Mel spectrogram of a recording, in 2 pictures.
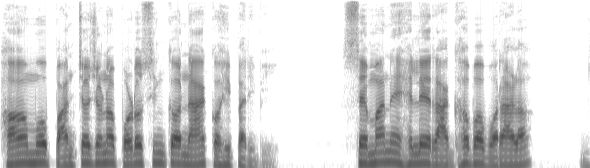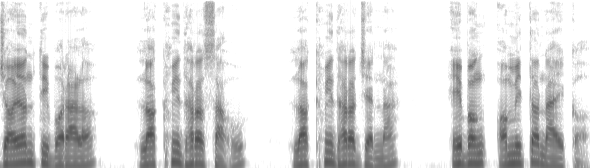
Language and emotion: Odia, neutral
